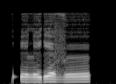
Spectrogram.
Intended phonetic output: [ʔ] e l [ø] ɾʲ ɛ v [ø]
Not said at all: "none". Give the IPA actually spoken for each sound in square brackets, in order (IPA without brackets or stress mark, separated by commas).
ʔ, e, ø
